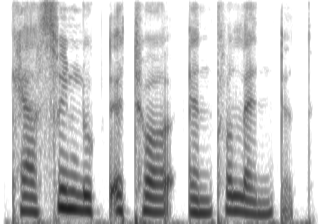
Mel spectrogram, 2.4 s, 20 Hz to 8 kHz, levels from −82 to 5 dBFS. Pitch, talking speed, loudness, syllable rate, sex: 195 Hz, 150 wpm, -17 LUFS, 6.3 syllables/s, female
